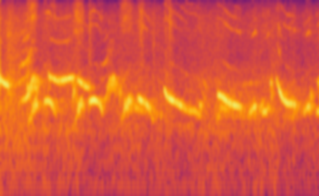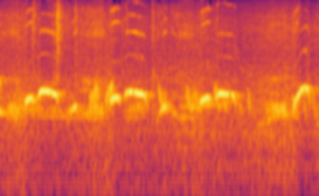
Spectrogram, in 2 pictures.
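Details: Chinese hwamei kept caged for fighting, delivering a steady stream of clear, looping whistled notes with frequent up-and-down slurs, over a soft electrical hum.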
